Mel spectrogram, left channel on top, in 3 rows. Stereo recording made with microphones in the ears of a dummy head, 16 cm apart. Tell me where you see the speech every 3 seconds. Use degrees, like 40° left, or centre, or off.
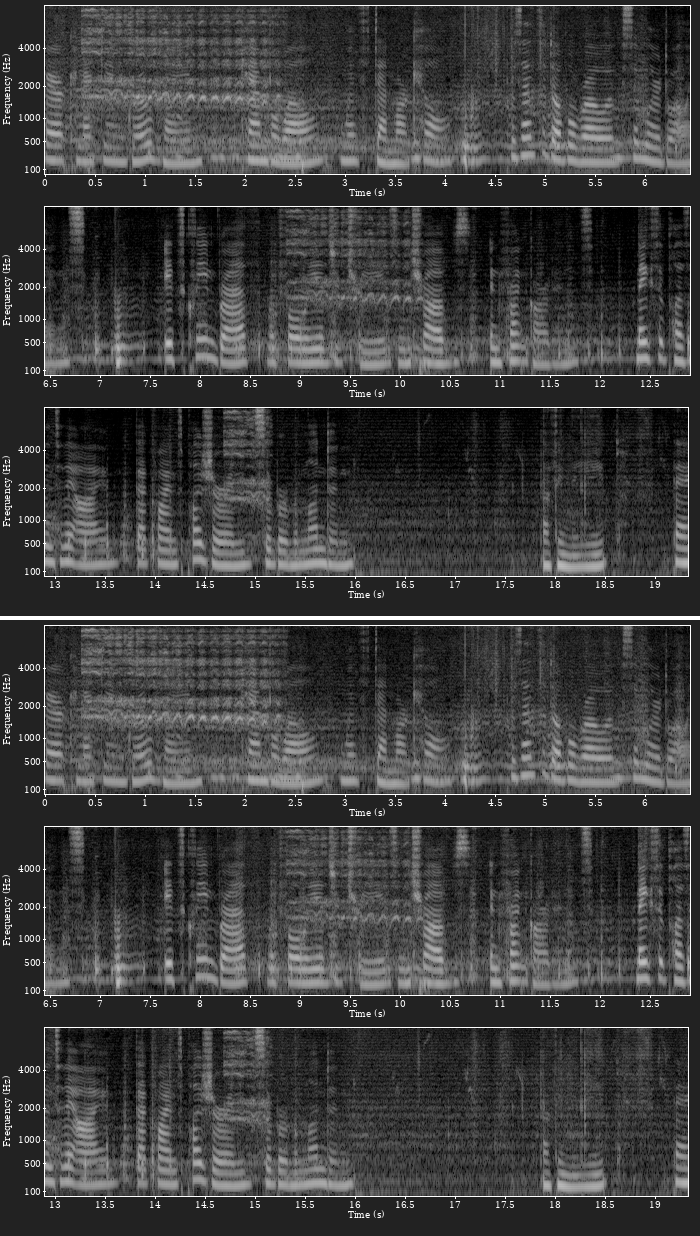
20° left, 20° left, centre, 30° right, 40° right, centre, 20° left.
